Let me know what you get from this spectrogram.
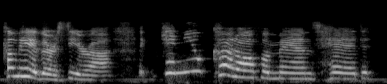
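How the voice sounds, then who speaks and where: Through slightly muffled lo-fi audio comes a brisk, commanding prison provost of the Shakespearean stage acted by a woman. The voice is high and unhurried, declaiming each order with stern weight and some pity. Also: very animated, bright, forceful tone, heavily acted. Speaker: actor in a staged reading.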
